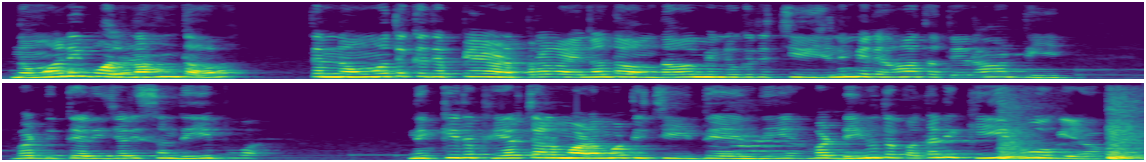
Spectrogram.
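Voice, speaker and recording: A woman's voice: high-pitched, darkish tone, reverberant, lightly acted. A woman playing a complaining middle-aged mother who grumbles to her son about her daughter-in-law. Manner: grumbling and self-pitying.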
